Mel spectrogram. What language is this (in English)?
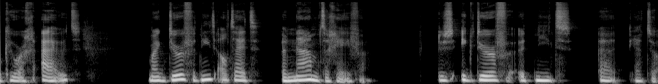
Dutch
